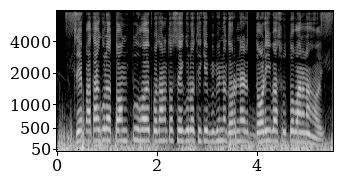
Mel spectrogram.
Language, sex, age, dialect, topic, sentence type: Bengali, male, 18-24, Western, agriculture, statement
